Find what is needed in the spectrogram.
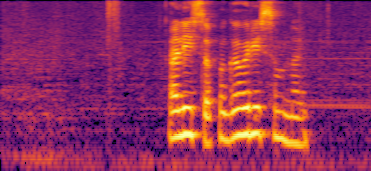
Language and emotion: Russian, neutral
